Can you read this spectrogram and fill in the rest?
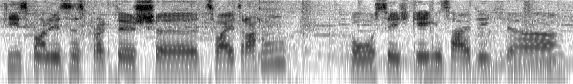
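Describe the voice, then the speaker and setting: A man's voice: sits high, little pitch movement, normal speed, music in the background. A carver explaining his work in an outdoor interview, hesitant with fillers. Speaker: chainsaw carver. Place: outdoors at a woodcarving site.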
